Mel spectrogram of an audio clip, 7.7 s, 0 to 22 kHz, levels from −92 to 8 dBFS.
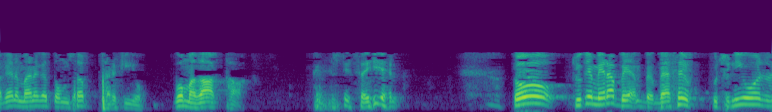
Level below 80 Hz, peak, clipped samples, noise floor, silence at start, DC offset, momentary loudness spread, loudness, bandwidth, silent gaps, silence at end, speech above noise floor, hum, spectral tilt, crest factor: -56 dBFS; 0 dBFS; under 0.1%; -71 dBFS; 0 s; under 0.1%; 20 LU; -18 LUFS; 3.9 kHz; none; 0 s; 53 dB; none; -10 dB/octave; 18 dB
